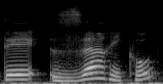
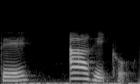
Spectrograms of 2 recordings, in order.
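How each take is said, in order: First: The s links into the next word as z. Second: The two words stay apart with no z. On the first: The speaker calls it wrong. "we don't say des haricots" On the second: The speaker calls it right. "the H is considered aspirated and not silent. So we must say des haricots"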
